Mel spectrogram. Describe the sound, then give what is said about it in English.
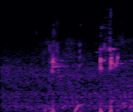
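Several quick, wet liquid sounds, a few soft gulps and drips spaced unevenly over a second, as someone takes a short sip of water from a bottle, with no talking. “Water time.”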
